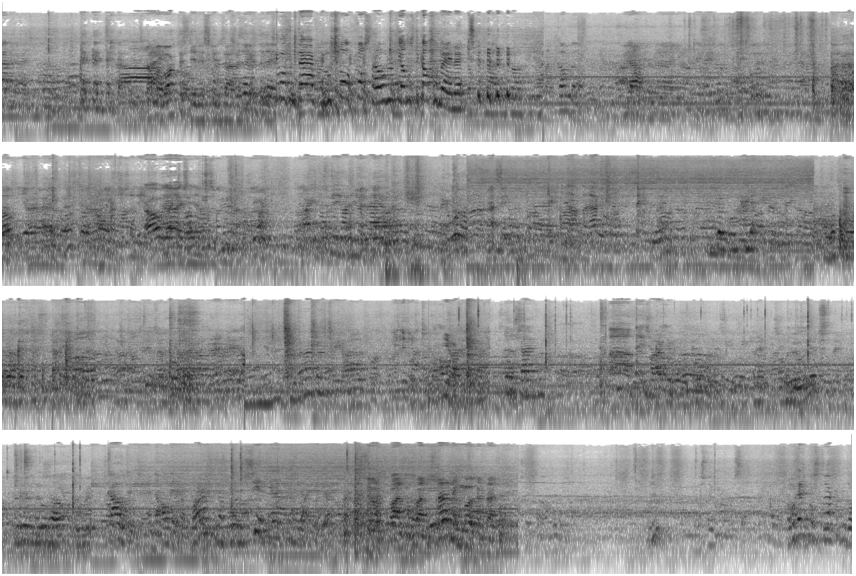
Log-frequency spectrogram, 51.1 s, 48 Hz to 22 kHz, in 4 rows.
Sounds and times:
Speech: 0.0s - 29.2s, 29.8s - 33.9s, 34.6s - 47.0s, 48.0s - 51.0s.

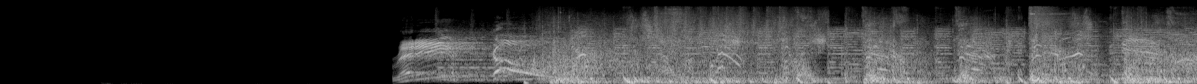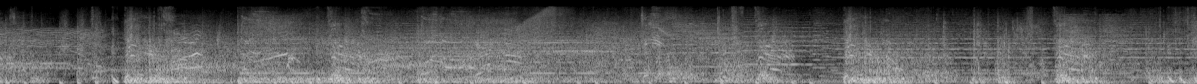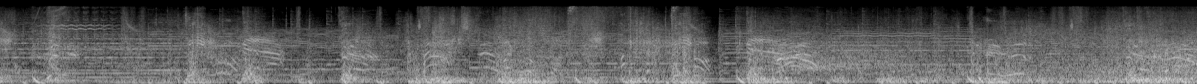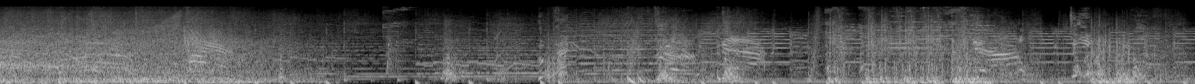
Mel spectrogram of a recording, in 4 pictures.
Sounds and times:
Music: 4.0s - 47.8s
Smash, crash: 5.3s - 39.3s, 41.3s - 47.6s.

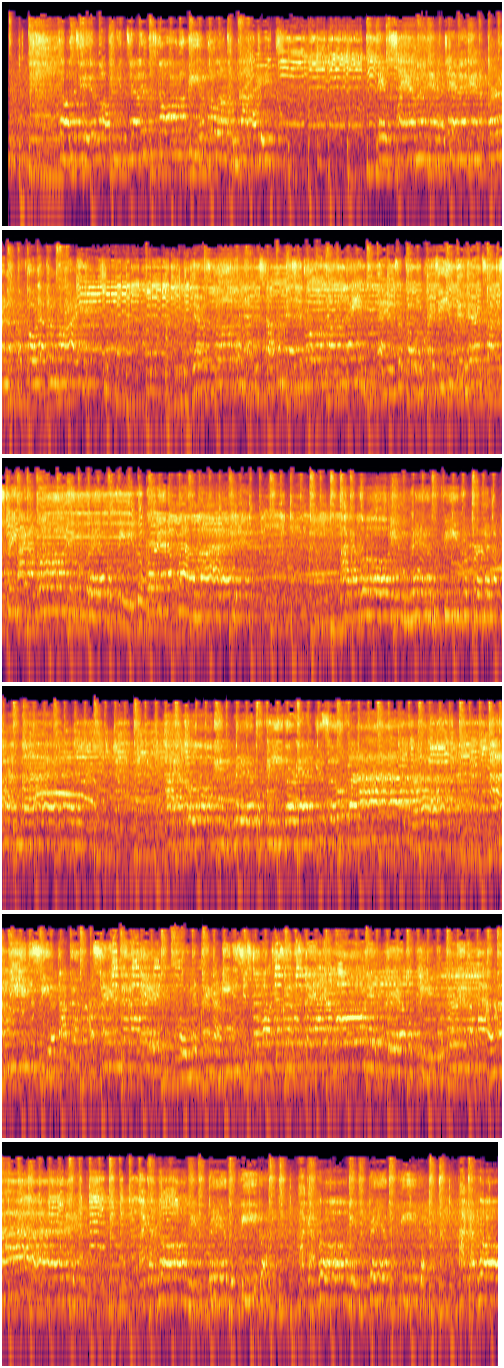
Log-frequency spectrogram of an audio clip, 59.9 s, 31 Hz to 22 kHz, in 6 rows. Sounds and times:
Inside, public space: 0.0s - 59.9s
Music: 0.1s - 59.9s.

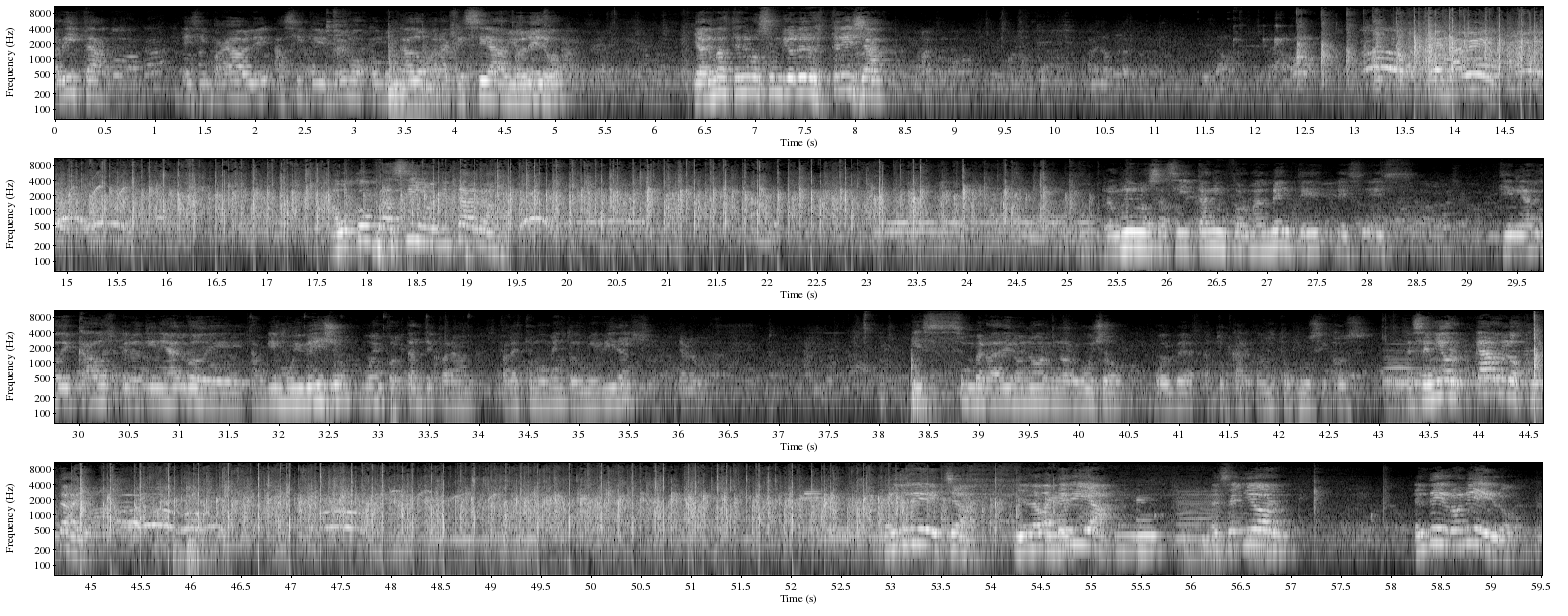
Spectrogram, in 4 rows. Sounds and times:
Speech: 0.0s - 5.6s, 13.1s - 14.8s, 17.6s - 19.4s, 25.4s - 36.4s, 37.7s - 45.1s, 52.9s - 55.2s.

